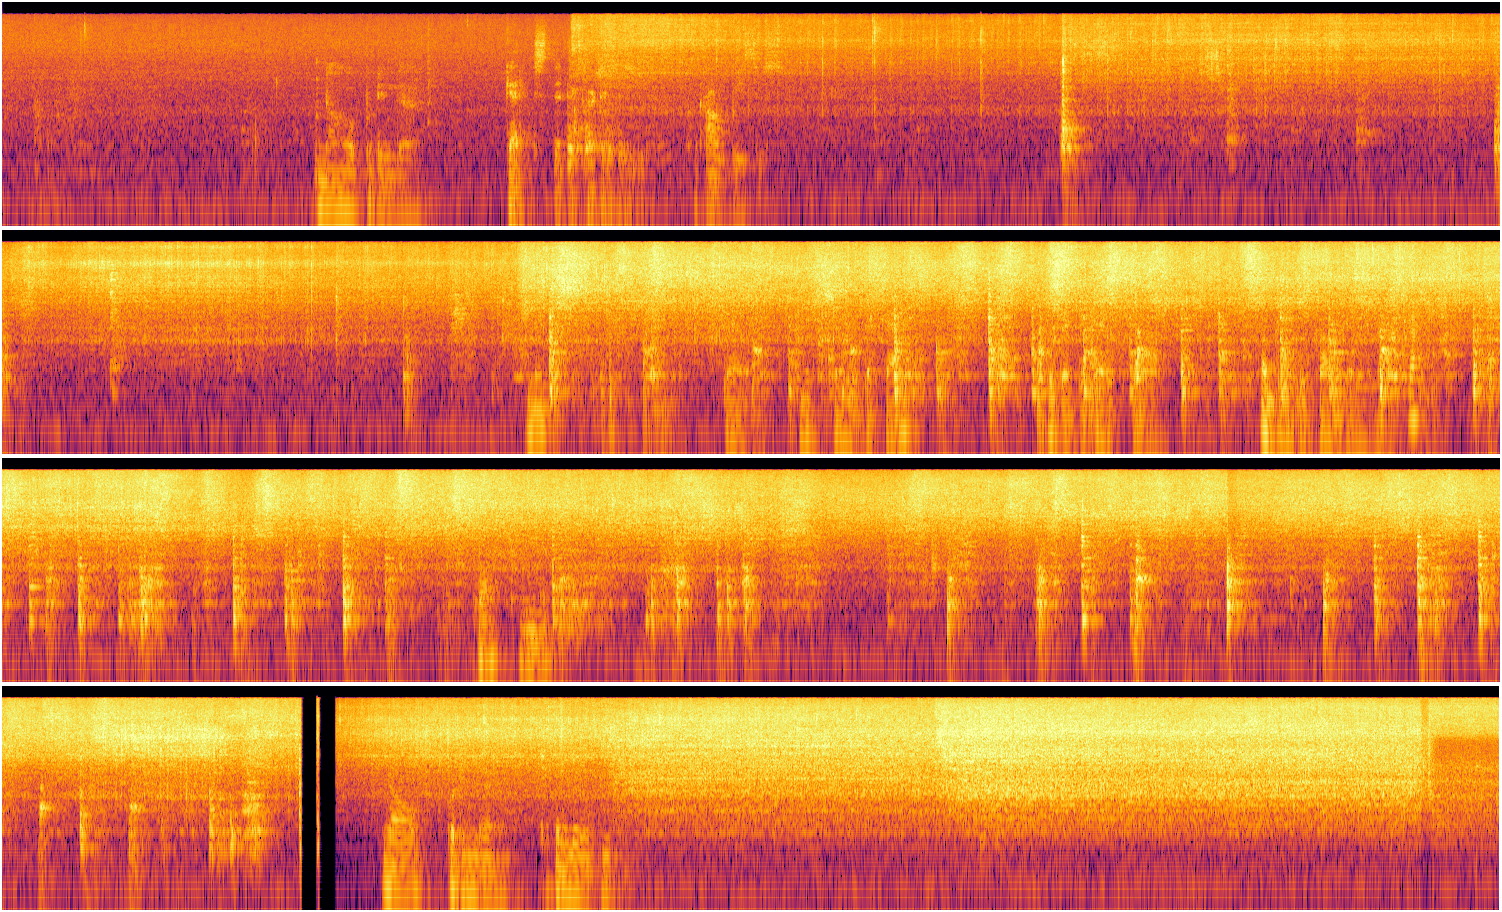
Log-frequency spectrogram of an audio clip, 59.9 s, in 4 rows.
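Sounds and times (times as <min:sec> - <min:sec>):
vegetables sizzling in oil: 0:03.7 - 0:59.9
spatula scraping a pan: 0:19.0 - 0:47.9.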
